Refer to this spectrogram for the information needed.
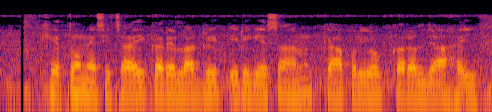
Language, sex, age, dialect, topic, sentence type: Magahi, female, 25-30, Central/Standard, agriculture, statement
